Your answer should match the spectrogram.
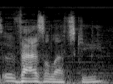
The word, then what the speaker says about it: Wasilewski: It's Wasilewski, because it's Polish.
